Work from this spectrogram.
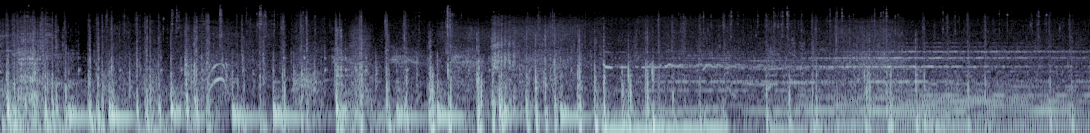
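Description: A horse gallops in the Assassin's Creed video game with steady, rapid hoofbeats up close, then slows to a walk, and a tonal background score rises in the latter half.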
